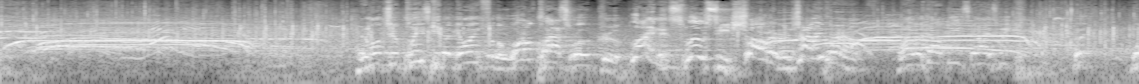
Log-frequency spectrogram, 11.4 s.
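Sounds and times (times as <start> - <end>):
crowd applause: 0.0 - 5.1, 7.7 - 11.3
crowd cheering: 0.0 - 5.6, 7.2 - 11.3
speech: 3.6 - 10.5.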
